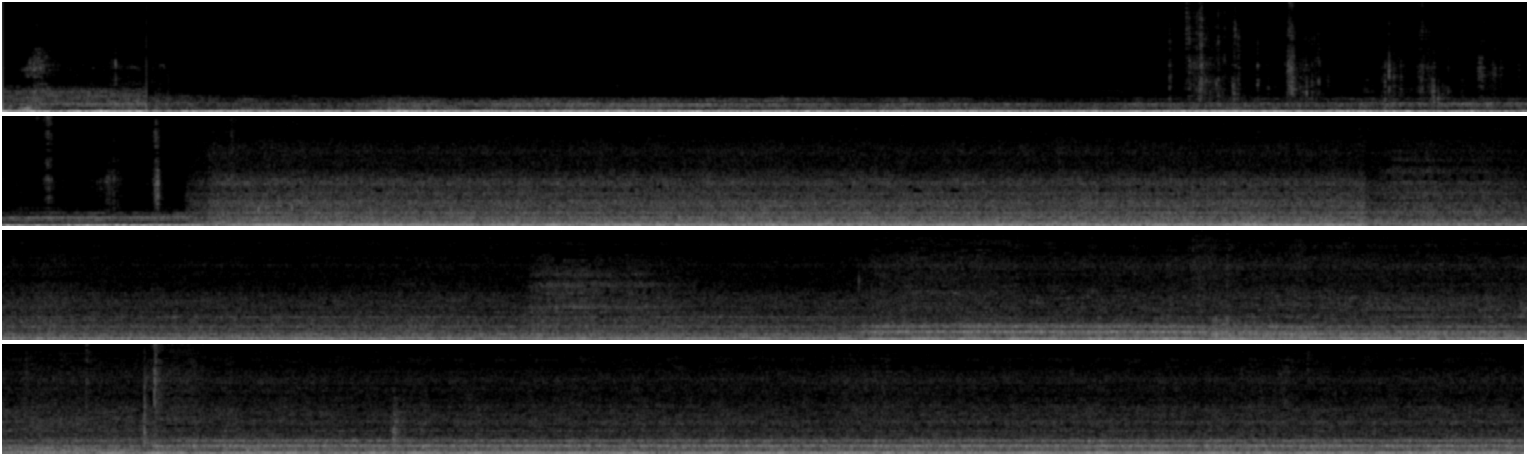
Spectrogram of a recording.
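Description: Strong wind rumbling on the microphone outdoors, low and gusty. It stops abruptly about a third of the way in, leaving a much quieter steady hum for the rest.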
